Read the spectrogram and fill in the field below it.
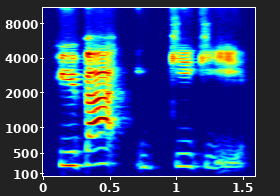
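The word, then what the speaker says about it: ubat gigi: but i just realized i did pronounce one of the words wrong so i'm very sorry uba gigi i think is the correct pronunciation this actually means toothpaste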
